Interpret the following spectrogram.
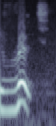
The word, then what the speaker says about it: route: payload you've actually got a root or a route as the Americans but pronounce it and you can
